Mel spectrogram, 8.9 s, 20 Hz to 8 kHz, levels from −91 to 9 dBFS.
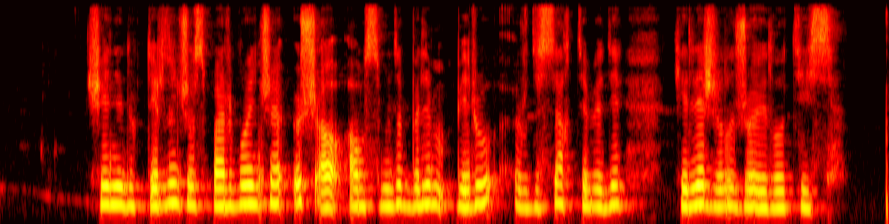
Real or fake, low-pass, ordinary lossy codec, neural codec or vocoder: fake; 7.2 kHz; none; vocoder, 44.1 kHz, 128 mel bands every 256 samples, BigVGAN v2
